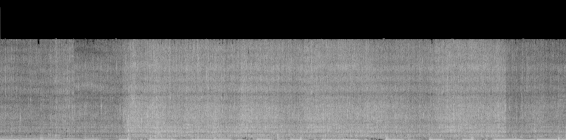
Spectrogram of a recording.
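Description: Cubed potatoes sizzling in hot oil in a deep pan as they are stirred with a spatula. The sizzle gets louder about two seconds in and drops back near the end.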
